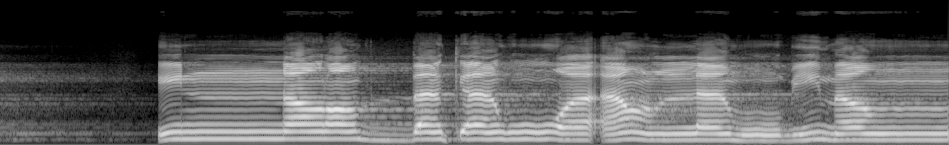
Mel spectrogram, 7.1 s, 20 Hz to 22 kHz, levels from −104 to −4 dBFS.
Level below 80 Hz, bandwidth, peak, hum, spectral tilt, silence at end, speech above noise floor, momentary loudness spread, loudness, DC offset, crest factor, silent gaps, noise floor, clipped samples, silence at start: -78 dBFS; 7.6 kHz; -4 dBFS; none; -5.5 dB/octave; 0 s; 46 dB; 8 LU; -19 LUFS; under 0.1%; 18 dB; none; -65 dBFS; under 0.1%; 1.2 s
